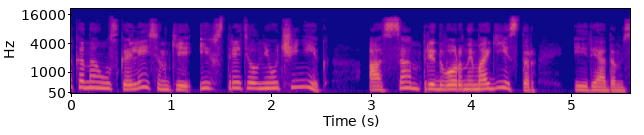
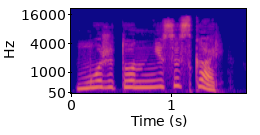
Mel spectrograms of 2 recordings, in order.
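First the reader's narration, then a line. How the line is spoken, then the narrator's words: Timid. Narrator (Russian): Робко попыталась защитить незнакомца Леа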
